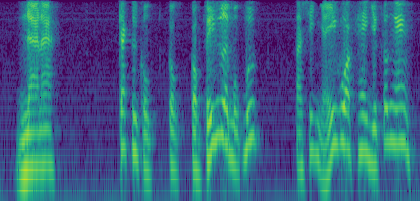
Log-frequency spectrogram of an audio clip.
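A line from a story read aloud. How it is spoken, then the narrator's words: Loud shout. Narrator (Vietnamese): Nó bèn quát to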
